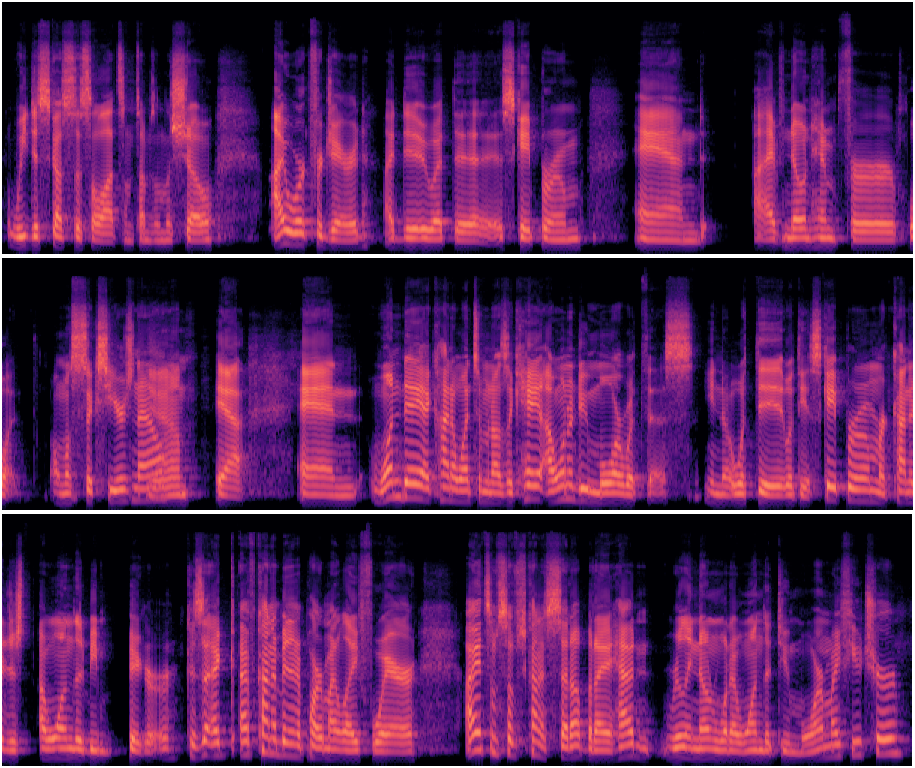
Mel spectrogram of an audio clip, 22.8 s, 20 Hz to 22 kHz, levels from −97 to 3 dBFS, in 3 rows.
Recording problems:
thin; somewhat; fading below 300 Hz

